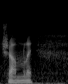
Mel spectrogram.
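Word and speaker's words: Cholmondeley: a relict of thomas chumley as it is pronounced chumley of holford esquire and daughter of edward holland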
